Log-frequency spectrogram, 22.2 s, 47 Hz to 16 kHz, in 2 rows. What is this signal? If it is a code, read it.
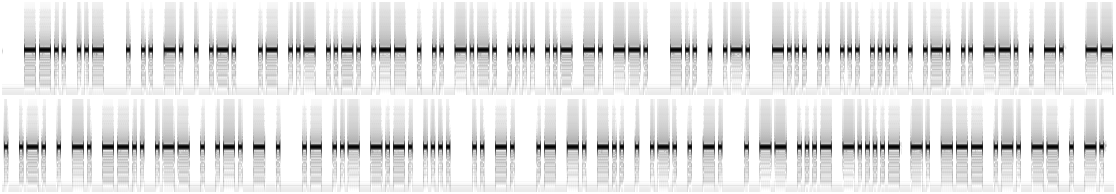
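Morse code, heard as a keyed tone, about 32 wpm, 800 Hz. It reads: ZU EINER AUFWEICHUNG DER BISHERIGEN GRENZWERTE AUCH IN ANDEREN EMV-NORMEN
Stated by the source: German plain-text Morse reading practice at 30 words per minute.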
